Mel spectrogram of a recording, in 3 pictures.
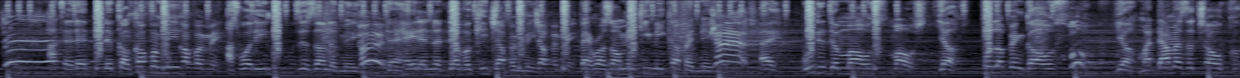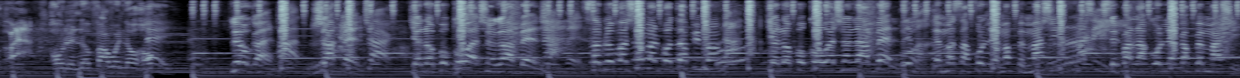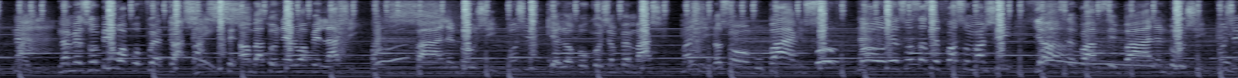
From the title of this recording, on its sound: LIVE AT WE LIT DR (Santo Domingo )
